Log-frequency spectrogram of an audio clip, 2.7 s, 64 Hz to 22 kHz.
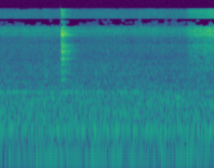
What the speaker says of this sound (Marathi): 2 मिनिटं आपण झाकण ठेवूया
